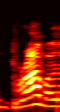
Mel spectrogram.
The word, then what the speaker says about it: Brahma: is brma it's not bra it's not bras it's Brahma like the Brahma bull oh my God I'm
